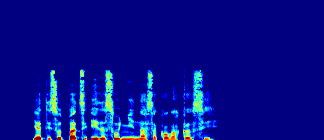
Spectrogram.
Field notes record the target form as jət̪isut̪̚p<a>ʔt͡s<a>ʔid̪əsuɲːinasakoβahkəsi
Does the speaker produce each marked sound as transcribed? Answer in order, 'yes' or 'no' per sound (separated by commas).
yes, no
